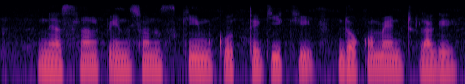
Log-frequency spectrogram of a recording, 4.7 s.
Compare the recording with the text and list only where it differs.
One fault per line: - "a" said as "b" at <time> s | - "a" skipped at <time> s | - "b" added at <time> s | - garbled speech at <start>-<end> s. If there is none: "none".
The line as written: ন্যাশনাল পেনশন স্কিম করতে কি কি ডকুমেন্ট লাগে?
none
